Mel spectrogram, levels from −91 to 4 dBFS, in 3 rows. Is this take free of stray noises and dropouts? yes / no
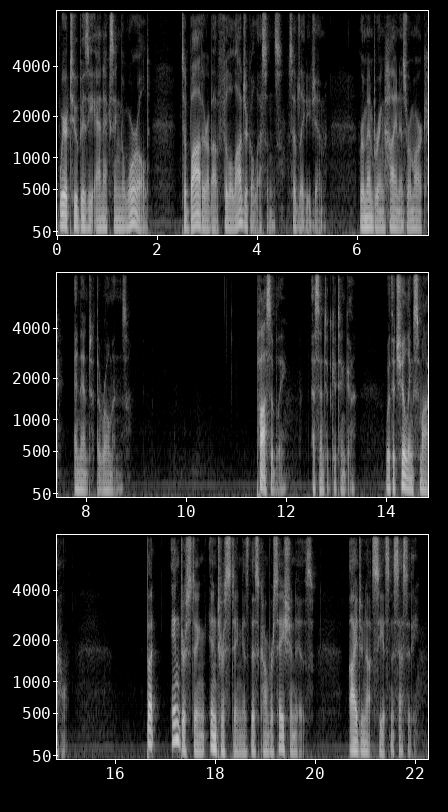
yes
